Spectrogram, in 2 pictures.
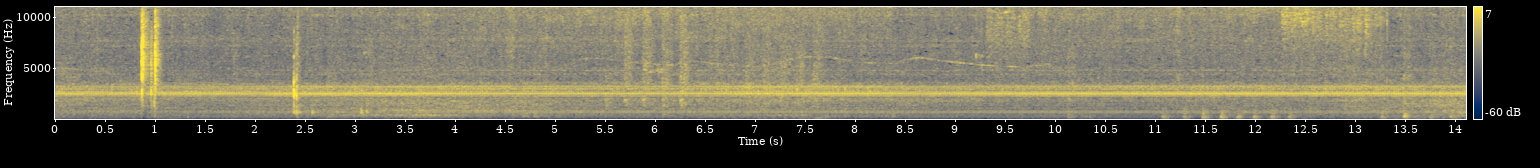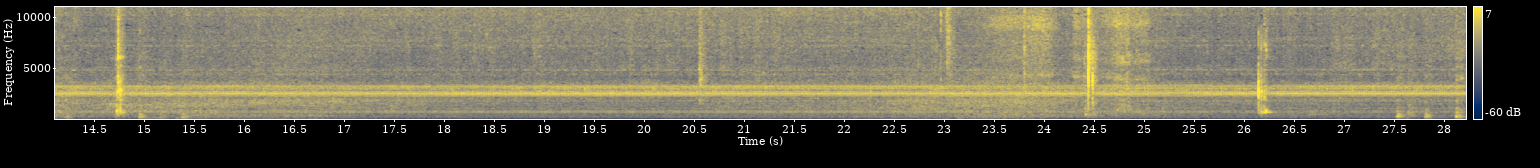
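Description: Airbrush setup running steadily with a constant whine and low hum while black enamel is sprayed onto the model's underframe. There are a few sharp clicks, and a brief rapid rattle about eleven seconds in.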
